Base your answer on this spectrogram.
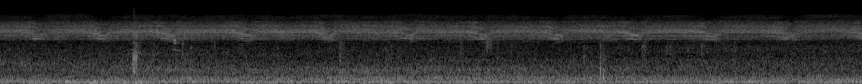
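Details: A dense, unbroken high-pitched chorus of crickets fills the whole stretch, a constant shrill buzz set against a low background roar and a few faint clicks.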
